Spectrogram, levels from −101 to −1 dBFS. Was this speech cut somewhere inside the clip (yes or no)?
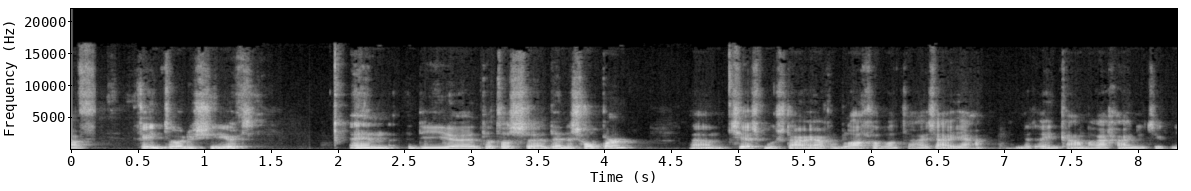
yes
